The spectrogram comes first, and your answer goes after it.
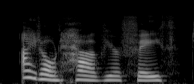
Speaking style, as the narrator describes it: Janie said wearily

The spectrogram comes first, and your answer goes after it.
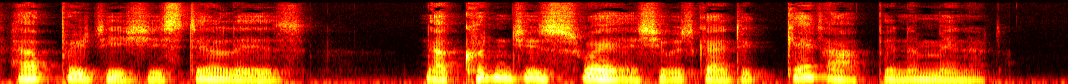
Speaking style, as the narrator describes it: said the landlady, sighing

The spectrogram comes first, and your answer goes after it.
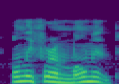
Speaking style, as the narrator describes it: pleaded she

